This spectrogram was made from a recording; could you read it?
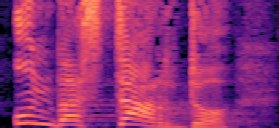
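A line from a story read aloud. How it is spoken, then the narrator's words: Screaming Italian woman. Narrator (German): schrie die Italienerin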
